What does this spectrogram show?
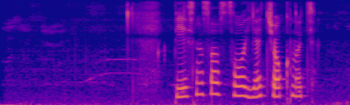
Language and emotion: Russian, positive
